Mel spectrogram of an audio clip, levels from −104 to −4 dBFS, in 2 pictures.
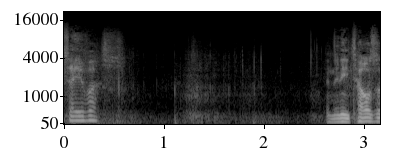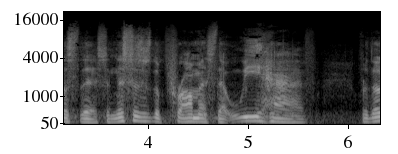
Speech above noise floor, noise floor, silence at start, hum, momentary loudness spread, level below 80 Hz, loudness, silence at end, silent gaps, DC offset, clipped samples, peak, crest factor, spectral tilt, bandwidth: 33 dB; -78 dBFS; 0 s; none; 16 LU; -80 dBFS; -45 LUFS; 0 s; none; under 0.1%; under 0.1%; -28 dBFS; 20 dB; -4.5 dB/octave; 14.5 kHz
